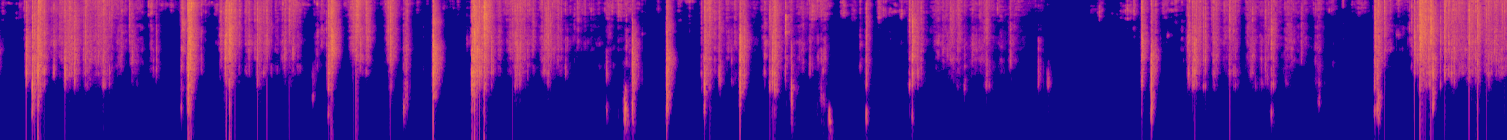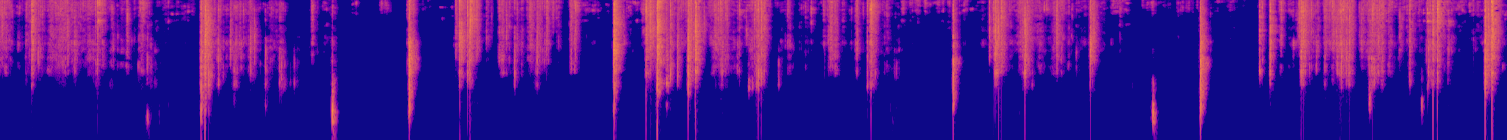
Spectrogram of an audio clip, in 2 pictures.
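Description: Dyed chalk cubes crushed and crumbled between the fingers, played back sped up: rapid, crisp crunches and crackles in irregular bursts with short pauses.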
